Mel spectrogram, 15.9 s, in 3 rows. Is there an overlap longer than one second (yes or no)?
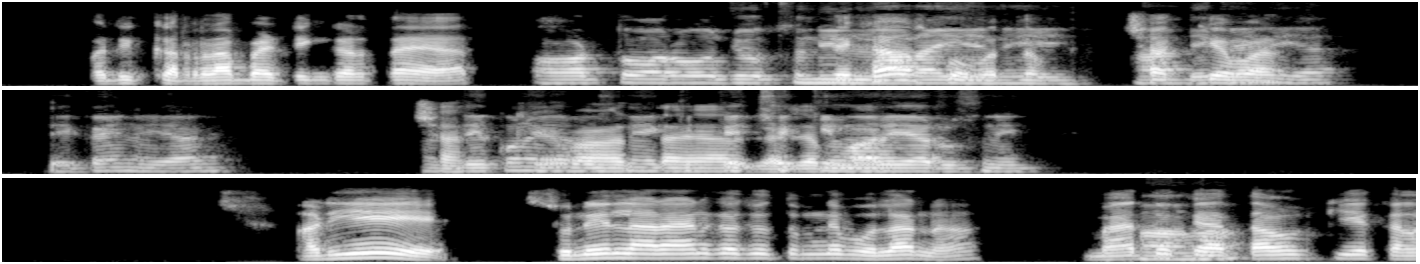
yes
